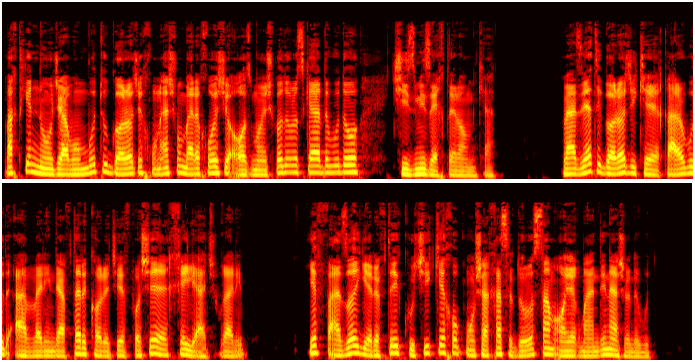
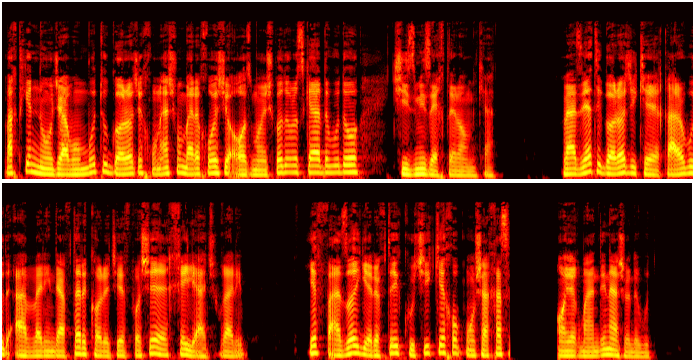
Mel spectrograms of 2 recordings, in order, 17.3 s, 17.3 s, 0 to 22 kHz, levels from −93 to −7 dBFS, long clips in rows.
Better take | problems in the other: first | audio cutting out; at 15 s for 0.5 s

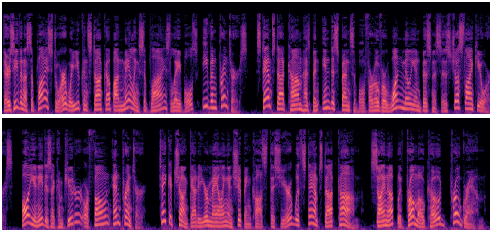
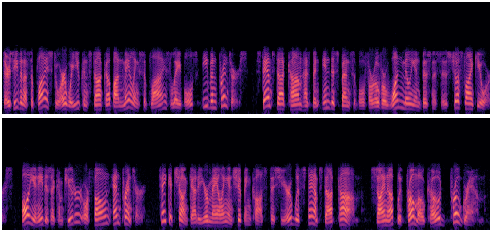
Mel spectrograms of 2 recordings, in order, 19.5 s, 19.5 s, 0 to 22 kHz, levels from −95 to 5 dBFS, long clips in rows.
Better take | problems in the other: first | phone-call audio; nothing above 3.5 kHz

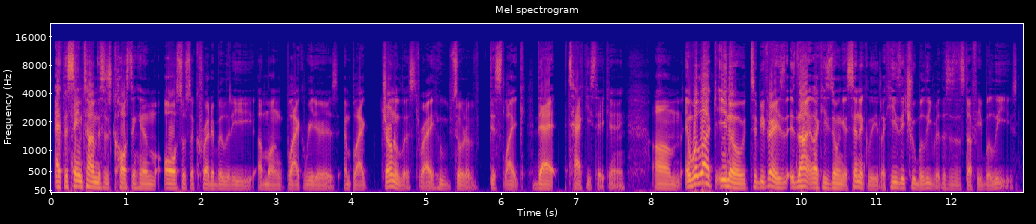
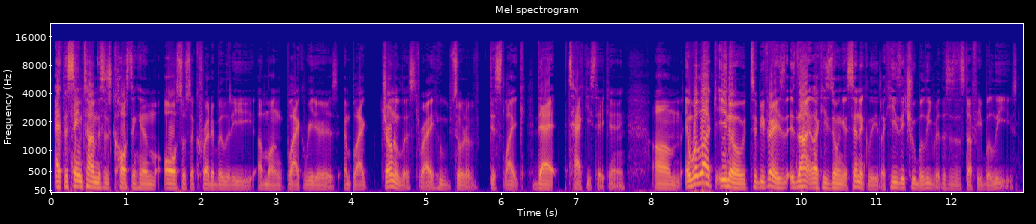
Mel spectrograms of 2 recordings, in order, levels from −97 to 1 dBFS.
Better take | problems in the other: neither | distortion; slight; 1.7% of the sound clipped; the same in both

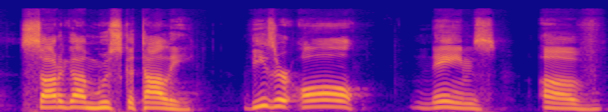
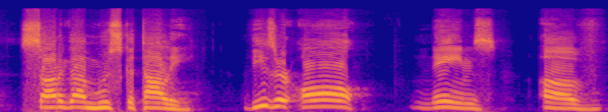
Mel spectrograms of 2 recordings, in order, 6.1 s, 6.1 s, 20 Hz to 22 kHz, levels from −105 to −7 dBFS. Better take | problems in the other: first | distortion; slight; 7% of the sound clipped

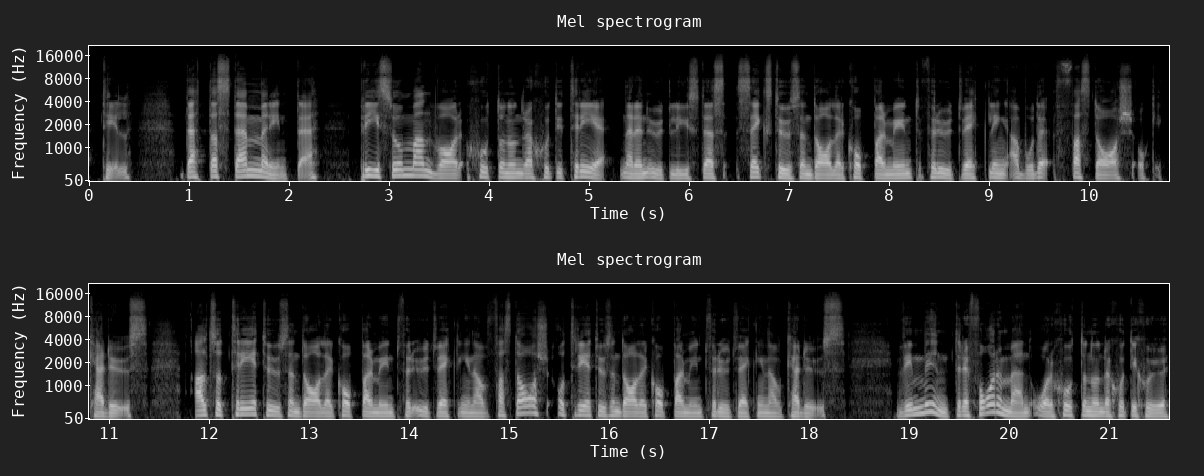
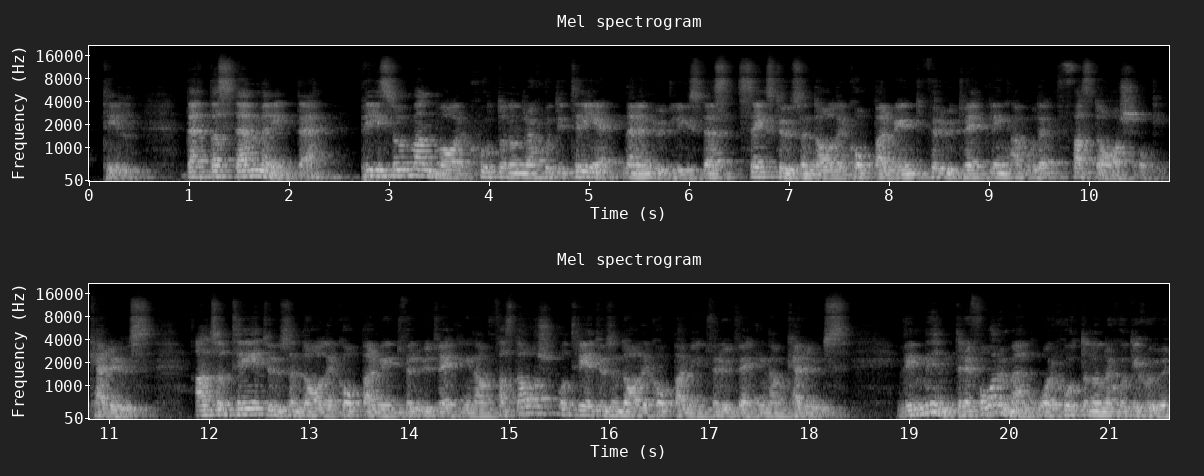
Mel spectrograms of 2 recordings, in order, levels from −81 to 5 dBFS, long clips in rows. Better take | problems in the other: first | off-mic speech; far // room echo; noticeable; dies away in 0.5 s

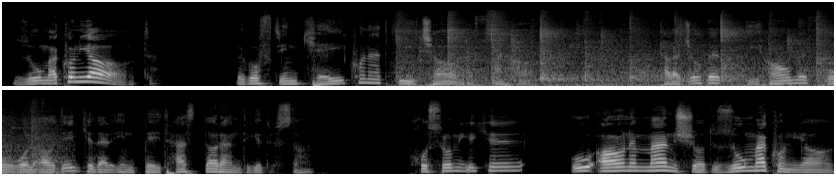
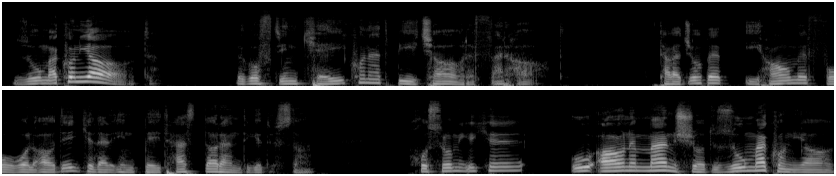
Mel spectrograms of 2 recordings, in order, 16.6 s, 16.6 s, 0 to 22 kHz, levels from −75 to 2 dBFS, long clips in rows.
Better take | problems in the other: second | footsteps; noticeable; from 4 to 9 s; peak 6 dB below the speech

